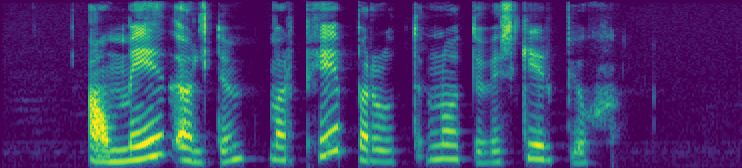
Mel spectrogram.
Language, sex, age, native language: Icelandic, female, 30-39, Icelandic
